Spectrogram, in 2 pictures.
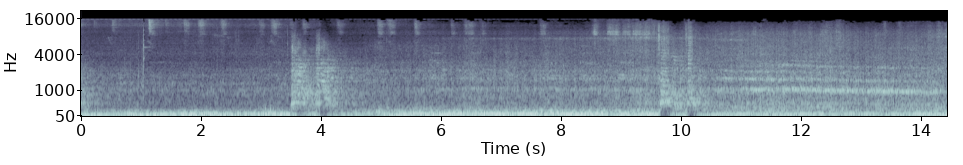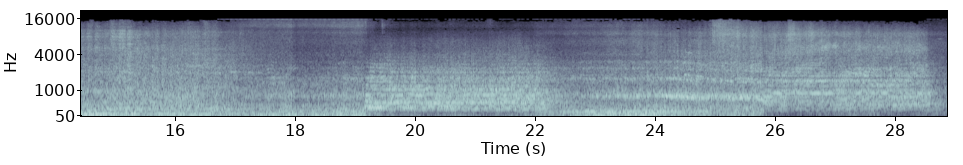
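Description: Union Pacific 1995, a Chicago & North Western heritage-painted SD70ACe diesel locomotive, passes close by with its engine's low, steady rumble and its horn sounding. The long train of trailer cars then rolls past with wheel clatter and squeal. More loud horn blasts come near the end.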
